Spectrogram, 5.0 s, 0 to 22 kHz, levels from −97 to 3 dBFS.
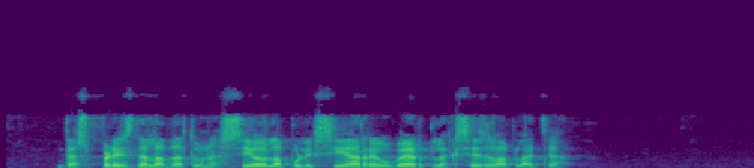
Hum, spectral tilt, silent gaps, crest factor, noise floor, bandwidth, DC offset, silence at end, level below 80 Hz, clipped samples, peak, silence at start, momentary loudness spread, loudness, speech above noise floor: none; -2.5 dB/octave; none; 22 dB; -82 dBFS; 10.5 kHz; under 0.1%; 1.25 s; -80 dBFS; under 0.1%; -6 dBFS; 0.4 s; 8 LU; -25 LUFS; 56 dB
